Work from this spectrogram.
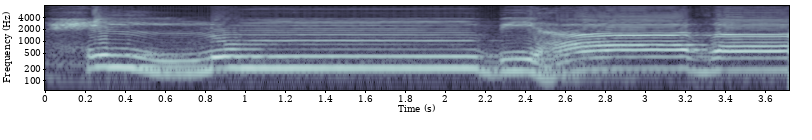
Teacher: یعنی کہ ہم تنوین کو میم سے بدل کر اخفا کریں گے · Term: اقلاب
